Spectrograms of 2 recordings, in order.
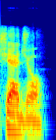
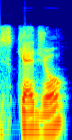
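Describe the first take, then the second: First: It is pronounced the English way, with 'sh'. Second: It is pronounced the American way, with 'sk'.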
